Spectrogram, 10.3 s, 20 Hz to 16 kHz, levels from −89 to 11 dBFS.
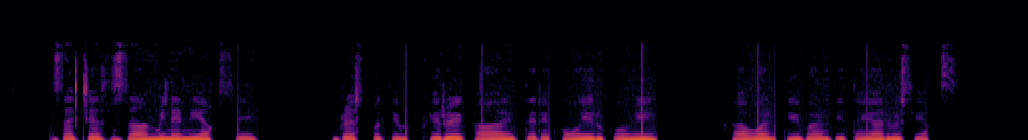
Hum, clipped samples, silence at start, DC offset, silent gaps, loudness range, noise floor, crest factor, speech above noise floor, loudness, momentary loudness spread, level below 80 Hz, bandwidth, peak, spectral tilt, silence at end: none; under 0.1%; 0.5 s; under 0.1%; 2.14-2.18 s, 2.59-3.32 s, 3.63-3.72 s, 3.84-3.88 s, 4.66-4.73 s, 5.18-5.25 s, 6.59-7.24 s, 8.47-8.53 s; 3 LU; under -90 dBFS; 14 dB; over 56 dB; -35 LUFS; 11 LU; -74 dBFS; 10 kHz; -22 dBFS; -6.5 dB/octave; 1 s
